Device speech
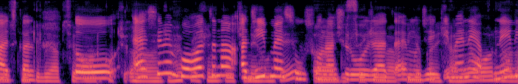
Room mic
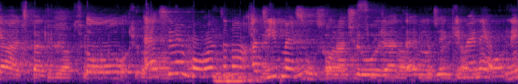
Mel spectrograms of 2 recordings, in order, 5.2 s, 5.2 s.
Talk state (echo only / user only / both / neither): both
